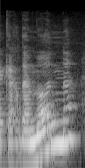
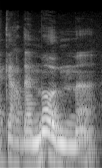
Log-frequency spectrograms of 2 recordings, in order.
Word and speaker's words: cardamome: cardamome alors attention hein pas la cardamone mais la cardamome bon une petite faute de prononciation que font beaucoup de gens mais enfin ça c'est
